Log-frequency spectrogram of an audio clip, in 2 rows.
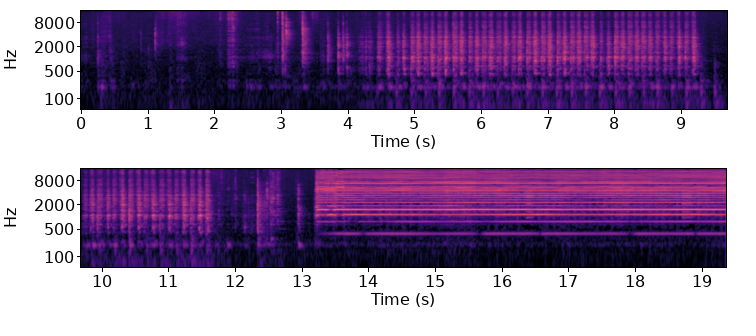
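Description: A triangle file rasping in quick strokes in a string notch of a hurdy-gurdy's wooden bridge, with a short pause partway, deepening the notch to lower the string onto the wheel. About 13 seconds in, the wheel is cranked and the string sounds one steady, bright note, the loudest sound here: the string now touches the wheel.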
